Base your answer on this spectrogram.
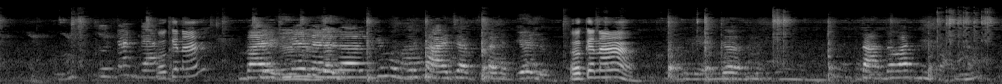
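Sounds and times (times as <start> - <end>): children talking and calling out: 0.6 - 1.7, 2.4 - 5.7, 6.7 - 10.0.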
